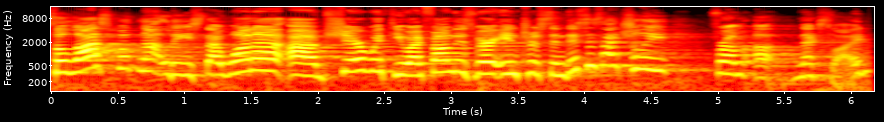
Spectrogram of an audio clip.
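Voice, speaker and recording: A woman speaks in a raised, projected voice at a fairly quick pace. Noticeable background noise sits behind her. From Puerto Rico. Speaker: youth ministry speaker. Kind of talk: conference talk. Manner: loud.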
